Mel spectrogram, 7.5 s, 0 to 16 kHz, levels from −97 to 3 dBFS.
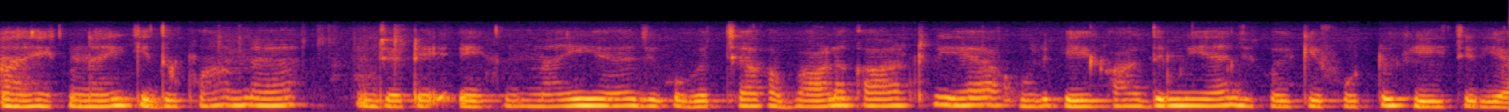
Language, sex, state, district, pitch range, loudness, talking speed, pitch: Marwari, female, Rajasthan, Nagaur, 195-220 Hz, -15 LUFS, 205 wpm, 205 Hz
